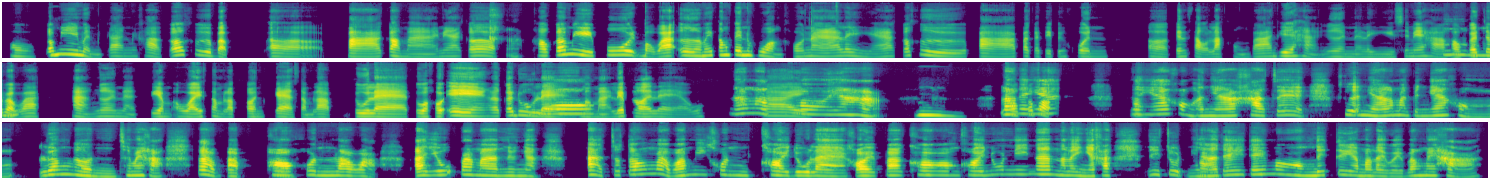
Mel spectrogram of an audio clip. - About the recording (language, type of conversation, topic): Thai, podcast, ครอบครัวไทยคาดหวังให้ลูกดูแลพ่อแม่ตอนแก่หรือไม่?
- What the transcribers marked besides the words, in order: other background noise; distorted speech; mechanical hum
